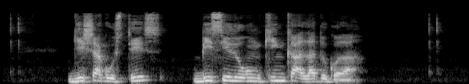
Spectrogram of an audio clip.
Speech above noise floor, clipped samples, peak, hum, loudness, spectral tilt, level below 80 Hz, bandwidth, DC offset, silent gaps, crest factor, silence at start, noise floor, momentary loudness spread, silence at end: 49 dB; under 0.1%; -2 dBFS; none; -14 LUFS; -4.5 dB/octave; -46 dBFS; 12.5 kHz; under 0.1%; none; 14 dB; 0.7 s; -62 dBFS; 11 LU; 1.1 s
